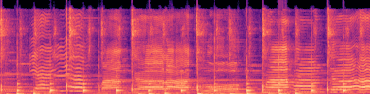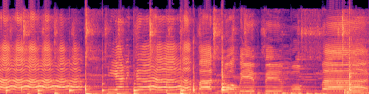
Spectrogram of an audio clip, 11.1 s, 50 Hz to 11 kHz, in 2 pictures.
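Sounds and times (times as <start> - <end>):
woman singing: 0.0 - 9.8, 10.5 - 11.0
gamelan music: 0.0 - 11.0
hand drum strokes: 10.7 - 11.0.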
